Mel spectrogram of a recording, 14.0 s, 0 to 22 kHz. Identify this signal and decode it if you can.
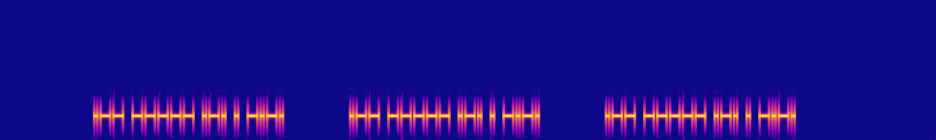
Morse code, heard as a keyed tone, about 25 wpm, 700 Hz. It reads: W0REC W0REC W0REC
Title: USA Call Signs - 5 Characters - Repeated 3x - 25wpm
